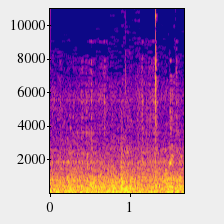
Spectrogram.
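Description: A KiHa 71 series diesel train, the Yufuin no Mori No. 3, runs between Yufuin and Beppu with a steady, dense rumble of engine and wheel noise, constant and fairly loud for the whole short stretch, with no clear clicks or squeals standing out.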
